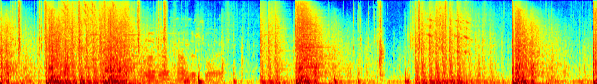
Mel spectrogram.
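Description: Shotgun blasts boom loudly.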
